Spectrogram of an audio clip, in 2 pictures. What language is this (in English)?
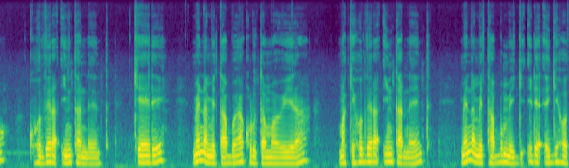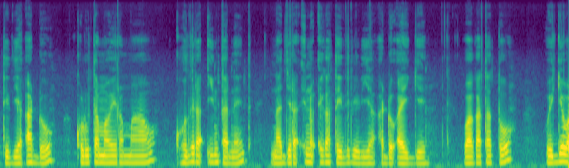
Kikuyu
